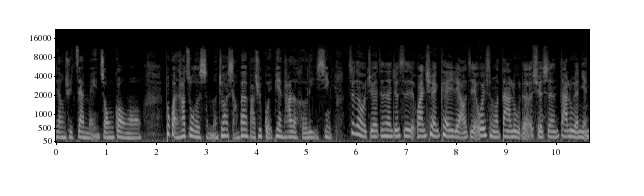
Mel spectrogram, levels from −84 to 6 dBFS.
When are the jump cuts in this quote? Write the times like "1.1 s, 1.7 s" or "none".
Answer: none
